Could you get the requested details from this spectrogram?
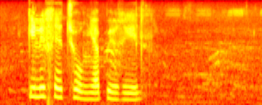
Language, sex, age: Southern Sotho, female, 22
